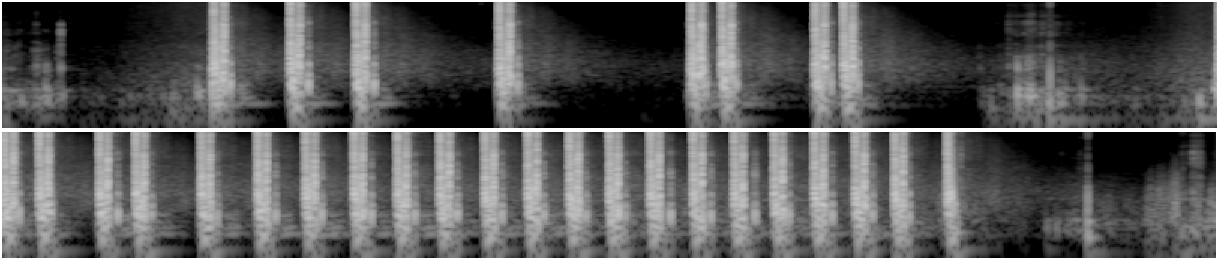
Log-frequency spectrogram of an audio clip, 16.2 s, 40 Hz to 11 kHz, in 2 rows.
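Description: AR-15 rifle with a 16-inch, midlength gas-piston upper firing semi-automatic. It fires a few single shots and quick pairs, then a long rapid string of about two dozen shots at roughly four a second.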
